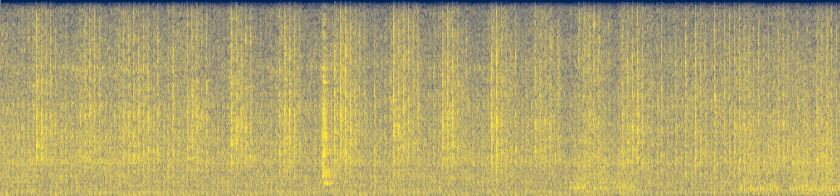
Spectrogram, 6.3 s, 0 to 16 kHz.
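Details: Simplicity SS922E single-stage snowblower, serviced days before, running outdoors about 50° colder than the garage where it ran fine: small engine mildly surging at idle; owner suspects the carburetor needs more cleaning.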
